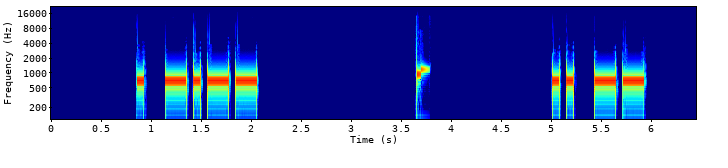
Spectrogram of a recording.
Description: Morse code, heard as a keyed tone, about 17 wpm, 700 Hz. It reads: EY IM
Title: Top Two Letter Combinations in Words 17wpm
